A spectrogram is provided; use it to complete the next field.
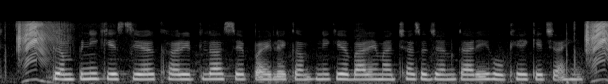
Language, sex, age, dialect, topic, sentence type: Bhojpuri, female, 18-24, Southern / Standard, banking, statement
